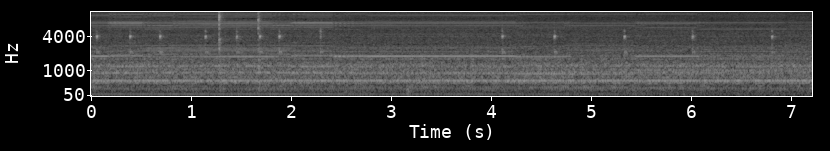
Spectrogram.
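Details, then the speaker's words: Keithley 150B microvolt ammeter on a battery-pack supply lowered to about six volts: faint light ticking, roughly two or three a second, over a steady hum as the chopper frequency changes; chopper sound change from low supply voltage. "so six volts if you want to hold this tunnels on the chopper is changing you can hear the chopper changing"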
